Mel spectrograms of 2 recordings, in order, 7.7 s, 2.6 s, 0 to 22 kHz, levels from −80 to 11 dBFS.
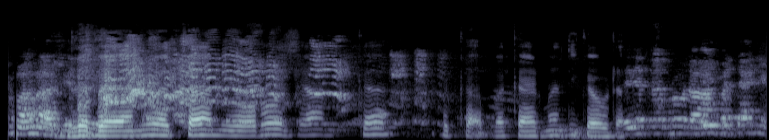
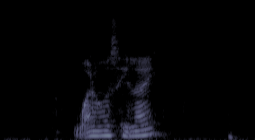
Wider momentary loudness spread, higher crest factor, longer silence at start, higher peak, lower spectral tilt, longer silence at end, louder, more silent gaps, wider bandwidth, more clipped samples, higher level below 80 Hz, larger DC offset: about the same, 18 LU vs 16 LU; about the same, 20 dB vs 18 dB; second, 0.1 s vs 0.75 s; first, -2 dBFS vs -28 dBFS; second, -4.5 dB/octave vs -6.5 dB/octave; second, 0.05 s vs 0.25 s; first, -21 LUFS vs -43 LUFS; neither; second, 10 kHz vs 14 kHz; neither; about the same, -68 dBFS vs -72 dBFS; neither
